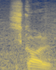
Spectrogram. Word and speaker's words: skål: Or what do you say before Skål. you do? Skål. Yeah. Skål. Actually, it derives from. Some people say it derives from skull. Skål.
